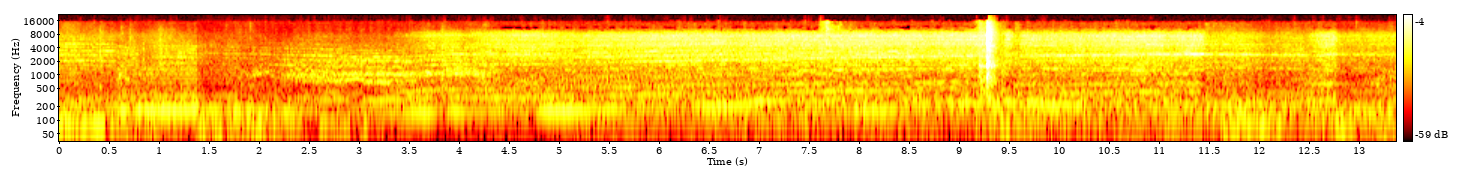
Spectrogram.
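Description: A race car driving in the Forza Motorsport video game: a steady, droning engine whine that holds and rises in pitch across gear changes, with a brief sharp click partway through.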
